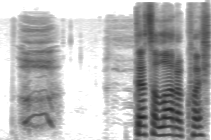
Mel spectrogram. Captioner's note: gasps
